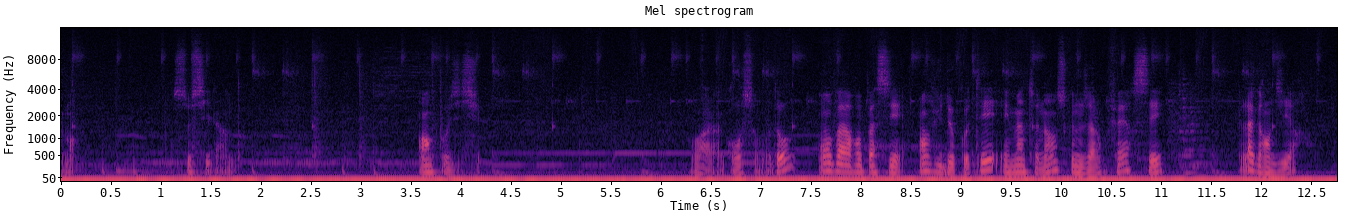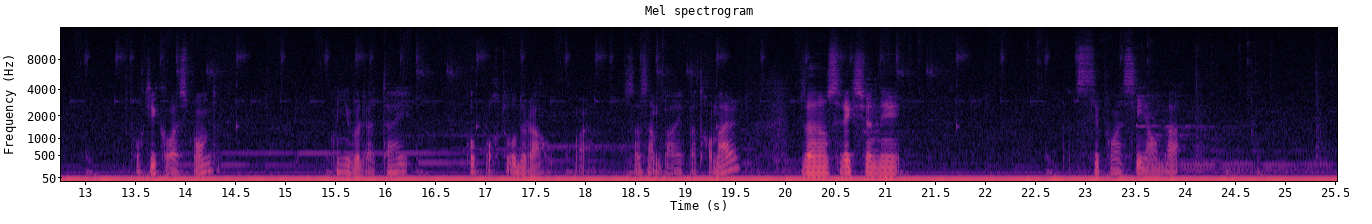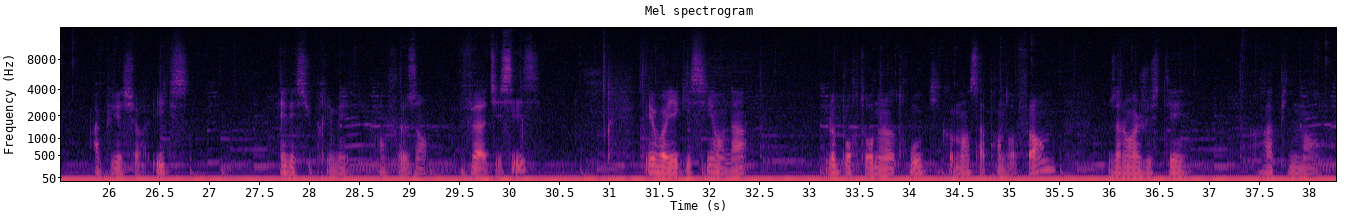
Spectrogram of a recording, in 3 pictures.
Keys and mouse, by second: 0.6-3.0 ctrl+alt+drag, 7.3 click, 12.8 ctrl+alt+s, 20.7 a, 27.9 x, 38.0 right click.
